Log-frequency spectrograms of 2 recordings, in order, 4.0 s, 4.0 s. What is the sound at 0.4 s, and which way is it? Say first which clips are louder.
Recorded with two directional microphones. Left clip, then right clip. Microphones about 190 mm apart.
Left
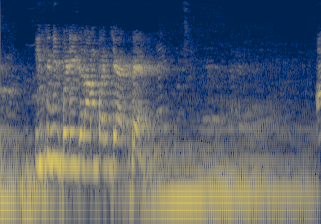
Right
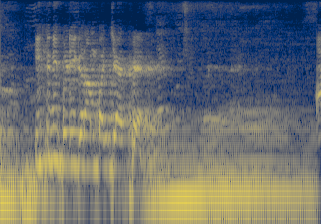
A man's voice: right 1 dB; 35° right (ahead or behind).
